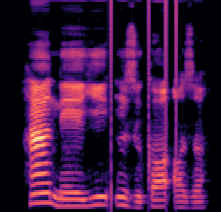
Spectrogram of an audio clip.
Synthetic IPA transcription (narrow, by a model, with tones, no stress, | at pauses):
ha˦ne˨ji˦n̩˦zu˨kɔ˦ʔɔ˨zɔ˦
